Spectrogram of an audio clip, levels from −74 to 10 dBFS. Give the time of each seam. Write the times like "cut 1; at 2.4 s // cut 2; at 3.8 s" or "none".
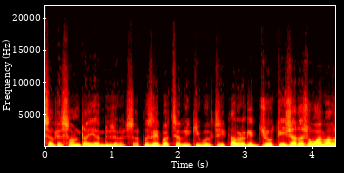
cut 1; at 1.3 s // cut 2; at 2.6 s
